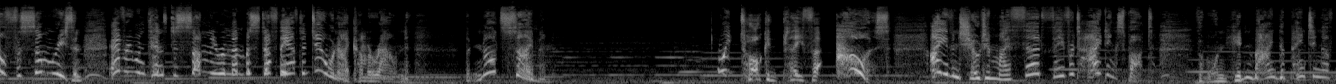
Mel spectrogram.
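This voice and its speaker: Someone performs a put-on character voice at a fairly quick pace. Music plays clearly in the background. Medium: game stream. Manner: cheerful, rambling.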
